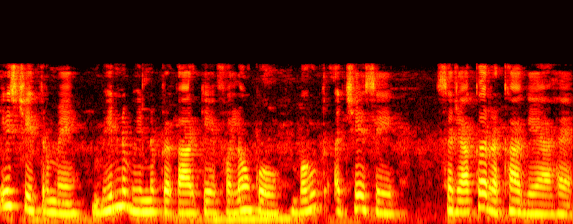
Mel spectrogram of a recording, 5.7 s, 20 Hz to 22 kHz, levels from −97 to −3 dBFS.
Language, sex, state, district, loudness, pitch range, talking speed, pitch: Hindi, female, Bihar, Sitamarhi, -25 LUFS, 150-185 Hz, 165 wpm, 170 Hz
